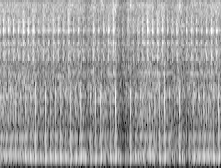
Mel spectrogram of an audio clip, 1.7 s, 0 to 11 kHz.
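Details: Honda Elite 50 scooter with 30mm carb and newly installed Taida radiator, freshly started: fast buzzy idle with steady mid-pitched drone, above normal tickover; owner suspects air bubbles in cooling system or long hose, unconfirmed.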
